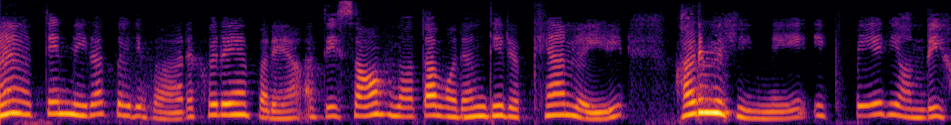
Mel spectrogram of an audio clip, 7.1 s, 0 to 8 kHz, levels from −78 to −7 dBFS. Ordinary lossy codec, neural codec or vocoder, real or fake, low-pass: none; codec, 16 kHz, 0.5 kbps, X-Codec, HuBERT features, trained on general audio; fake; none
